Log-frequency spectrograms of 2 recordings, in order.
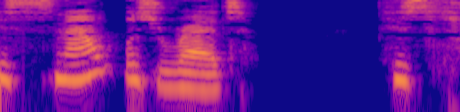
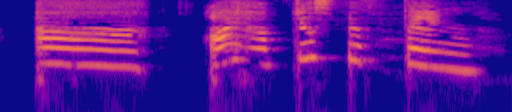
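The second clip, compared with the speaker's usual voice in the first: very high piping voice, announcer-like; 13 semitones higher than usual. Reading a story aloud, Mouse announcing to the weakening Bear: Mouse character voice.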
